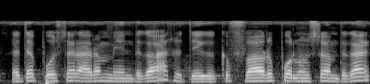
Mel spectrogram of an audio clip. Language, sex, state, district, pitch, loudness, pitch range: Wancho, male, Arunachal Pradesh, Longding, 155 Hz, -16 LUFS, 145-165 Hz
